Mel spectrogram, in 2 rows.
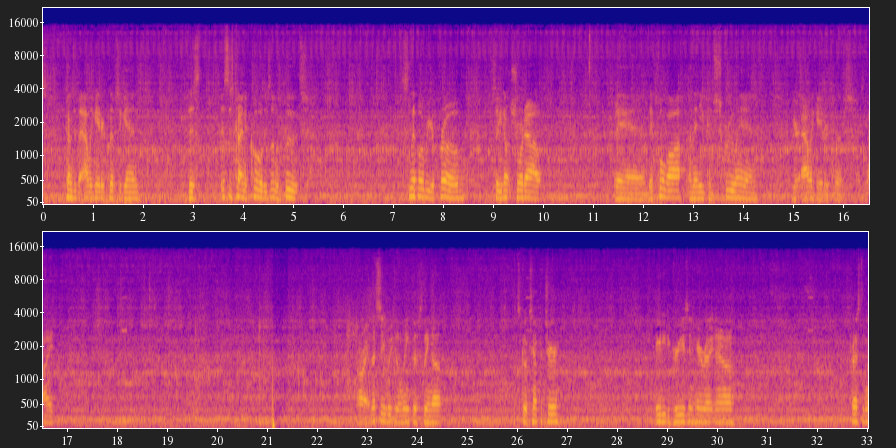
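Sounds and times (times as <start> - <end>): steady mechanical hum: 0.0 - 33.0.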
